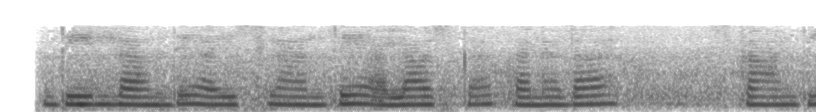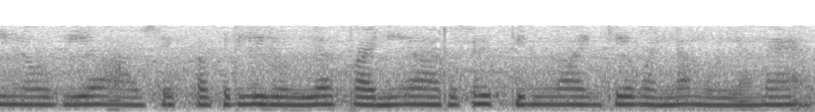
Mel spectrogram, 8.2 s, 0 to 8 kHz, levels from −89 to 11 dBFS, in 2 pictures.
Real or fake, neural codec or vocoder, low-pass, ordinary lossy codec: fake; codec, 16 kHz in and 24 kHz out, 1 kbps, XY-Tokenizer; 7.2 kHz; AAC, 16 kbps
